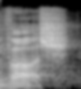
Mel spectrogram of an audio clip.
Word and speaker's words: Vaush: You don't have to say it like that anymore. You just say Vaush.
